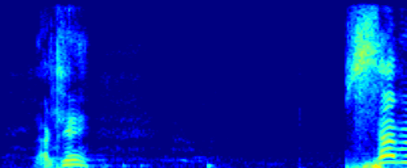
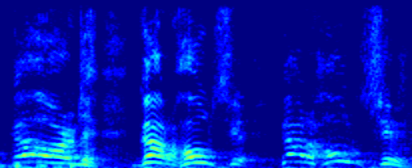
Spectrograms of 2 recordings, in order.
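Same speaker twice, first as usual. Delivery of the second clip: soft reassurance; 3 semitones higher, 10 dB quieter than usual. Acted.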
